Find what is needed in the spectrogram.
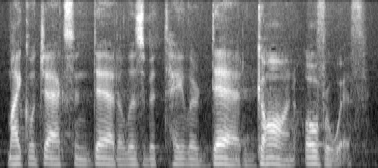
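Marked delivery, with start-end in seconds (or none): none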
